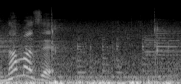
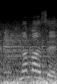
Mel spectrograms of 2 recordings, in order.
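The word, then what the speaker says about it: 生瀬: 、そして、これはナマゼ、ナマゼと読みます。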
